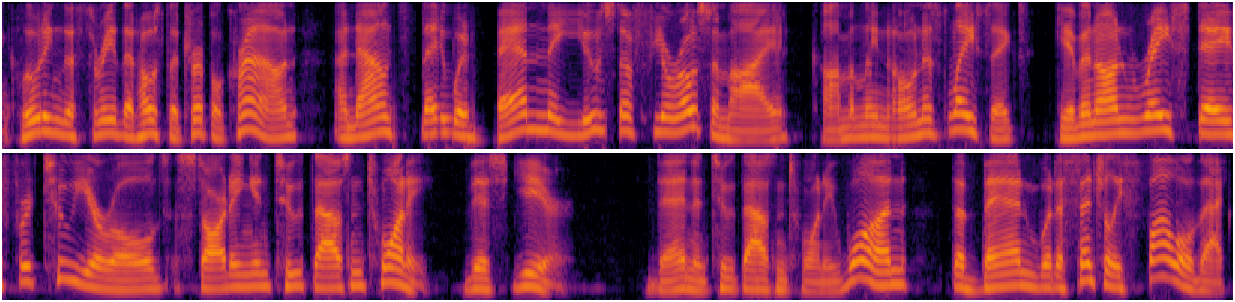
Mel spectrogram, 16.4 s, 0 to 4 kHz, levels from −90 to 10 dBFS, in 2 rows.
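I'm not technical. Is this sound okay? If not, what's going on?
No. Between 2.48 and 6.94 s there is repeated packet loss (robotic sound): dozens of small chunks of the call audio went missing or arrived late, the longest about 61 ms. Each hole was patched by stretching the last bit of sound, so the speech turns choppy, with pieces missing.

From 10.74 to 11.12 s there is a jitter buffer speed-up: the receiver had stored up too much audio and quietly trimmed tiny slivers, a few hundredths of a second in all. The speech there plays about 7% faster, sounding rushed without changing pitch.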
